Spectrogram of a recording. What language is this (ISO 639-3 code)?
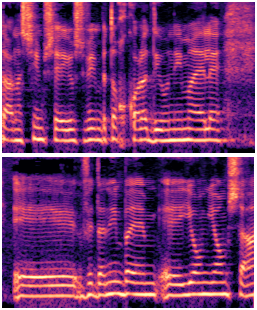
heb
